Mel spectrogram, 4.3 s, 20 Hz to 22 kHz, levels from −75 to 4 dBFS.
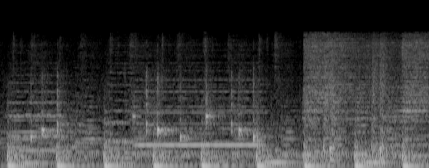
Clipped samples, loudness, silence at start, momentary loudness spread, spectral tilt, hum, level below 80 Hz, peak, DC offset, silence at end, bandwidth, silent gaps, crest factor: under 0.1%; -26 LUFS; 0 s; 3 LU; -5 dB/octave; none; -28 dBFS; -10 dBFS; under 0.1%; 0 s; 11.5 kHz; none; 16 dB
